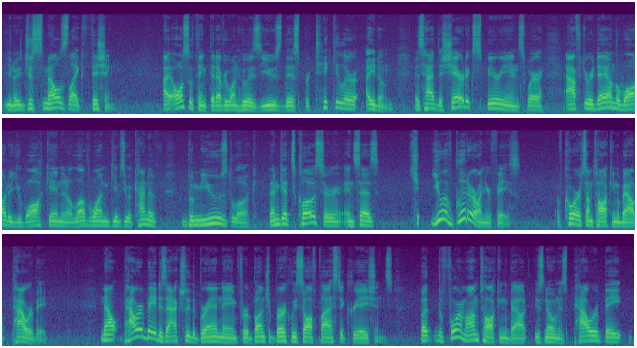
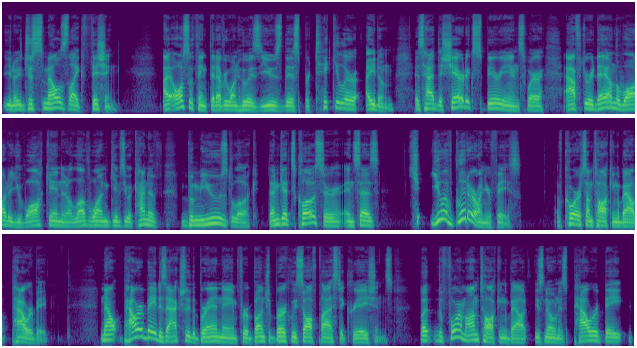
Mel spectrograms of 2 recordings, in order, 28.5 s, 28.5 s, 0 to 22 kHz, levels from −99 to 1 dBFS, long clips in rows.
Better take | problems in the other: second | hiss; faint; throughout; 30 dB below the speech

